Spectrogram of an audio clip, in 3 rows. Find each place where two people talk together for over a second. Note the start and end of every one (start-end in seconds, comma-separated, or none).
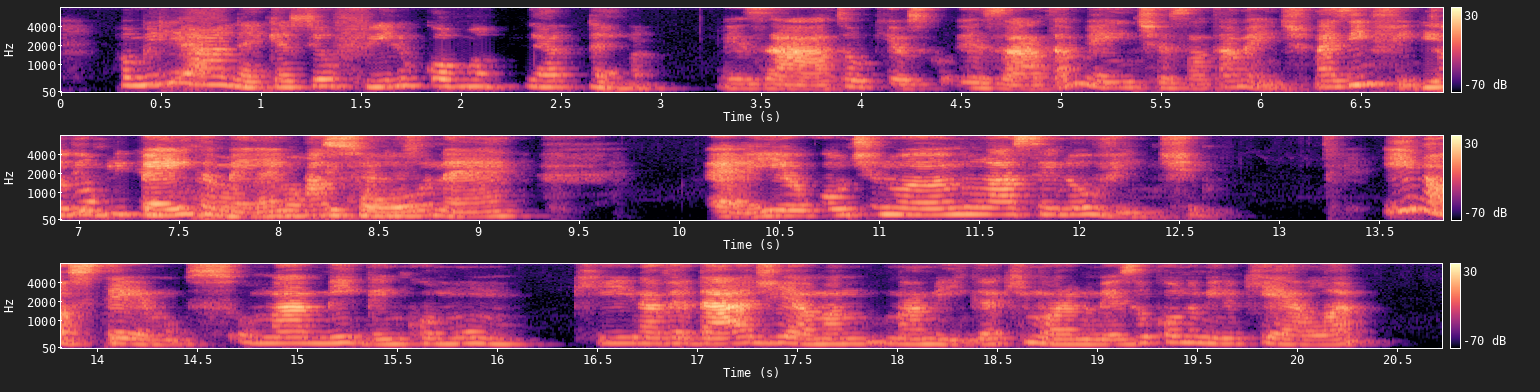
6.8-8.7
